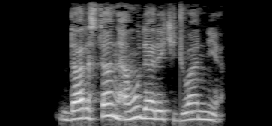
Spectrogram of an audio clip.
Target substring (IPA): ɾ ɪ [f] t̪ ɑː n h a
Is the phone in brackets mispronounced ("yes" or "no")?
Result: yes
